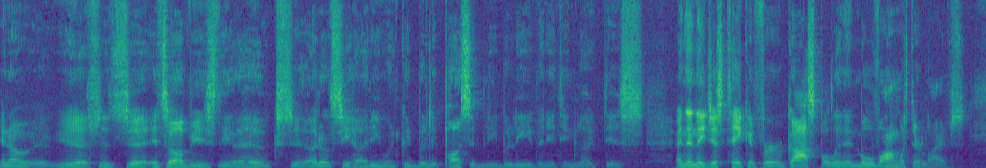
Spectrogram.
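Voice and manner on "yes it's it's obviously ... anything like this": put-on refined English accent, slow, elegant, drawn out. Describing how Americans hear an English accent, imitate Mick West's English accent. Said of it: "when they hear someone with an English accent like Mick West".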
